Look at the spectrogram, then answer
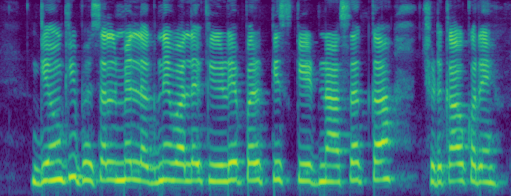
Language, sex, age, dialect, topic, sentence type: Hindi, male, 25-30, Kanauji Braj Bhasha, agriculture, question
